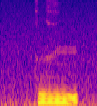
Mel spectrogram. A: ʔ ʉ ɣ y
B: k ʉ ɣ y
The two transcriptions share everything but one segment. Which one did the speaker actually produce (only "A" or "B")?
B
